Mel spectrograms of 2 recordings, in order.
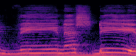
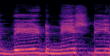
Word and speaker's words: Wednesday: उसी तरह से WEDNESDAY, वेनसडे, वेनसडे होगा, ये वेडनेसडे नहीं होगा, ये होगा वेनसडे।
